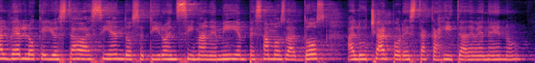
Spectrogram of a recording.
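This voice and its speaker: A woman giving an emotional personal religious testimony, halting and repeating words as she speaks. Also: on the high side, a little mellow. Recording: echoey room with long reverb.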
